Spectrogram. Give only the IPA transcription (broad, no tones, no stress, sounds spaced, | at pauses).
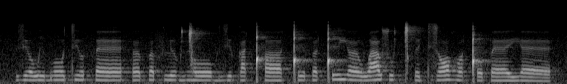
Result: zʲ ɔ w i b oː tʲ o θ ɛː h œ p œ f lʲ o ɡ ŋ͡ǀ oː ɡ zʲ o ɡ a ǃʰ ɐː ǃ i θ œ ǃ i j œː w a sʷ œ ǀʰ ɪː tʲ z ɔ ʁʷ a ǃ o p ɛː j ɛː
